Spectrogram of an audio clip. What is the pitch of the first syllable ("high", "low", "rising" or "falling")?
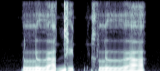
low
